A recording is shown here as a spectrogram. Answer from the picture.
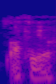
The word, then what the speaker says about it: Othniel: Othniel. Othniel, how you pronounce the name.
